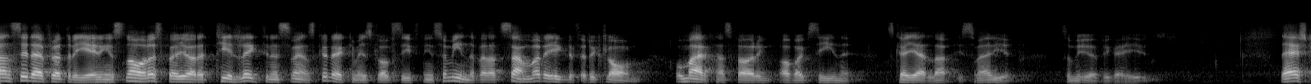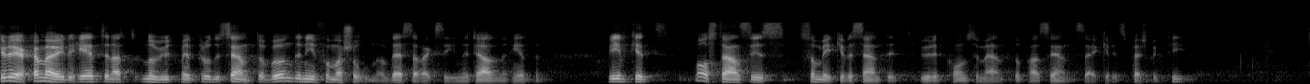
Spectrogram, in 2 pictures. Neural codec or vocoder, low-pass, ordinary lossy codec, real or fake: codec, 16 kHz, 0.7 kbps, FocalCodec; 7.2 kHz; none; fake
